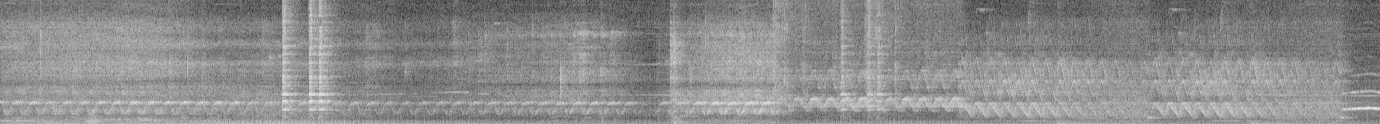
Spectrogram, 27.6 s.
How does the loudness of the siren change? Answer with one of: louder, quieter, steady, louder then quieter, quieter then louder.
quieter then louder.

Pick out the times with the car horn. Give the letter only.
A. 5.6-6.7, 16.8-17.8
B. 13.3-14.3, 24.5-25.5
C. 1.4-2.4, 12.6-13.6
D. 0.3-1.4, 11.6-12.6
A.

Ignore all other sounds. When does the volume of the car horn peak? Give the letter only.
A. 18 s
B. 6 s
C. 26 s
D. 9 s
B.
